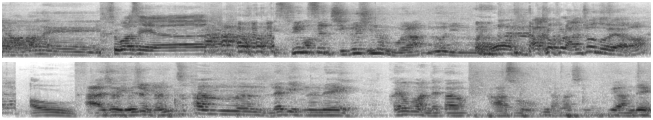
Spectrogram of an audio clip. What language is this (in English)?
Korean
